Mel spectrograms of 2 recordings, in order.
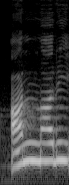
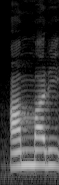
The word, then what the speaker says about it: あんまり: for more emphasis so this sound is nasal and more stresses over here like though n is written but m is pronounced but when we write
